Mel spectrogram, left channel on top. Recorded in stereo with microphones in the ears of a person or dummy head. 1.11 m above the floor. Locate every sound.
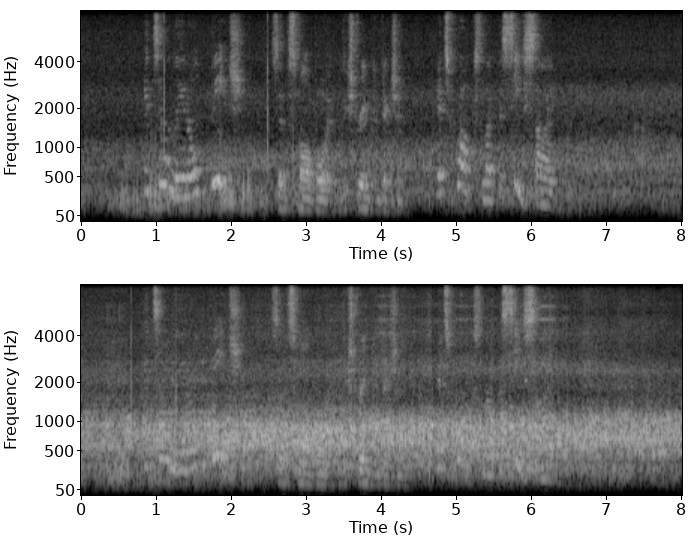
0.8 s a man speaking: 55° right (ahead or behind), 4.5 m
